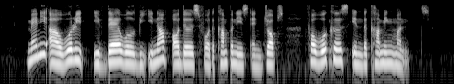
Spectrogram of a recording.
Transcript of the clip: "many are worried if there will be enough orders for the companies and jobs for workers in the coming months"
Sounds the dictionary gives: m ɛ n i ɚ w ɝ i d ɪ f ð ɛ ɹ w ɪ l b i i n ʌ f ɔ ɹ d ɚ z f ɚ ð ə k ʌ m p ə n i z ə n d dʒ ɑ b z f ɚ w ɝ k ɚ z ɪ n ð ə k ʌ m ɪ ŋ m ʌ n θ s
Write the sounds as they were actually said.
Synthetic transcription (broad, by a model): m ɛ n i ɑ w ɝ i d ɪ f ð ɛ w ɪ l b i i n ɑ f ɔ d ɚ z f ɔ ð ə k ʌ m p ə n i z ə n dʒ ɑ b s f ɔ w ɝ k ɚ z ɪ n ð ə k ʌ m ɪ ŋ m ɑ n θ s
